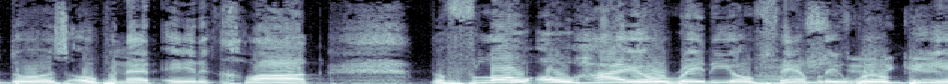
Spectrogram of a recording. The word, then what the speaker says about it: Flohio: The Flow Ohio radio family she did will it be again. in the Flow No, Ohio. it's Flow Ohio, one word.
